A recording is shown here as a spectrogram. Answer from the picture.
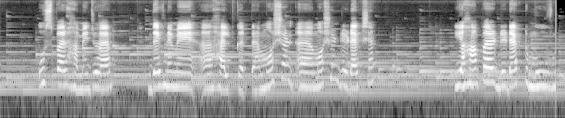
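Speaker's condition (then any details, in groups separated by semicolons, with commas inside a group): No condition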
